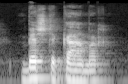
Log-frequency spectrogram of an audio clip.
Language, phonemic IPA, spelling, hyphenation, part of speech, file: Dutch, /ˌbɛs.təˈkaː.mər/, bestekamer, bes‧te‧ka‧mer, noun, Nl-bestekamer.ogg
- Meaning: 1. the best parlour in a home, in the old days only used on Sundays and holidays 2. the best room in a house 3. toilet, bathroom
